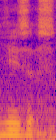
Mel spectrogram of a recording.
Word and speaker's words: Jesus: it turn into German so in German though the the the J is actually a y so Jesus okay in German this is how you pronounce it Jesus uh well maybe not an identical pronunciation but I'm trying uh so so you have like that the why and it's it's it's a y sound and then in English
